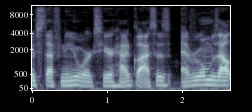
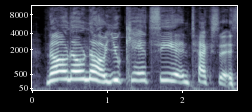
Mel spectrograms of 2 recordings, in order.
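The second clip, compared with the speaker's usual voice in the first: very loud, very high, drawn-out scream; 13 semitones higher, 11 dB louder than usual. Retelling how an intern burst through a back door: imitating someone screaming. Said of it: "this intern just screams".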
